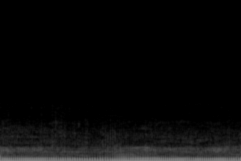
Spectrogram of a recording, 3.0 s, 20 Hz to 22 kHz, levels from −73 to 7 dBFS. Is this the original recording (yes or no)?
yes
